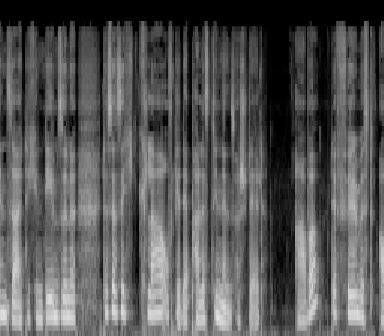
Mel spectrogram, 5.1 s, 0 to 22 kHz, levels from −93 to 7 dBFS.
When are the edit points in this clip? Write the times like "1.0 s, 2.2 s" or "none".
2.4 s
